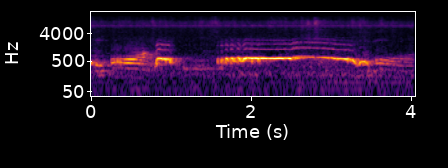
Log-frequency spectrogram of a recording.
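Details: Puter pelung turtle dove, a caged bird from a breeder in Kebumen, Central Java, in the forceful 'nembak' calling style: drawn-out, mellow, harmonic coos rising and then falling, with a short lower coo before a long sustained phrase.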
